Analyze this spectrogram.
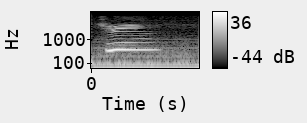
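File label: "jun" first tone, chinese, voice pinyin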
